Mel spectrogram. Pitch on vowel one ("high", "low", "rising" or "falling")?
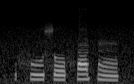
low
